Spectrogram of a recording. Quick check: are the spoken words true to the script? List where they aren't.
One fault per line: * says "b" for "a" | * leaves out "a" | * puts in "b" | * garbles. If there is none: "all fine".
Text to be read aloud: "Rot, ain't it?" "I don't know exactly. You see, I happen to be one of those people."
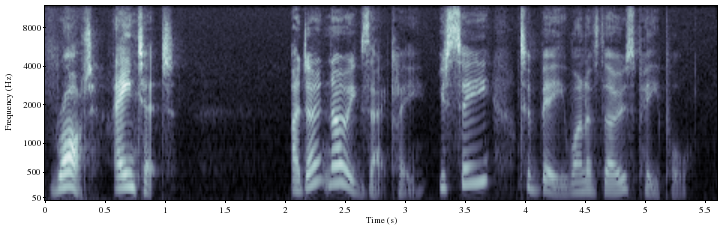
* leaves out "I happen"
